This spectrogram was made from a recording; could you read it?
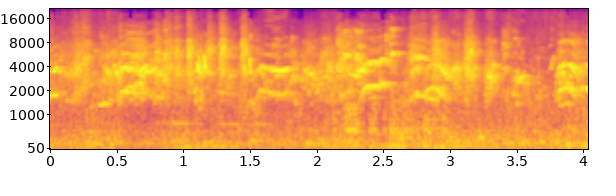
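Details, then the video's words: Lovebirds of the blue mutation feeding in the morning, giving a constant shrill chatter of short squeaks and slurred upward chirps from many birds at once, plus light fluttering and patter. "Попуги неразлучники, утреннее кормление"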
